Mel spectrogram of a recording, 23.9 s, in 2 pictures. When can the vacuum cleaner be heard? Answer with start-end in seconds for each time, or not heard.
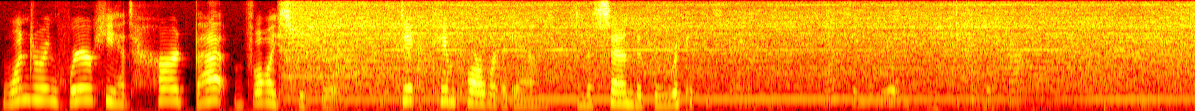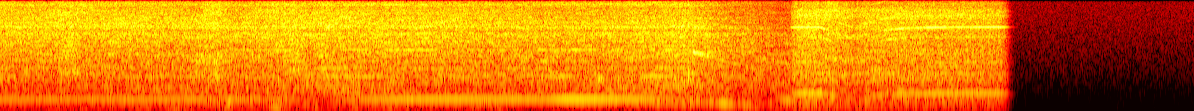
2.8-22.1.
